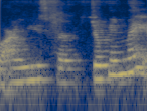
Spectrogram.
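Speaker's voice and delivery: soft, private mutter under the breath. Retelling a past reaction to being put on the spot: imitating muttering under breath. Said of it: "under my breath, I would go".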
